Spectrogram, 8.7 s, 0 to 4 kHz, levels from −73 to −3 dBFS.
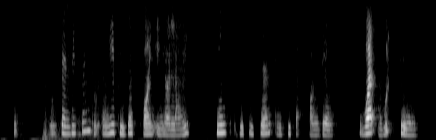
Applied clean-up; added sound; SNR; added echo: neural mask model DeepFilterNet 3.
